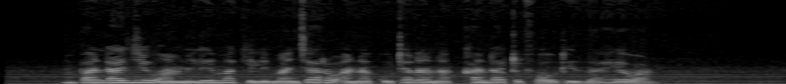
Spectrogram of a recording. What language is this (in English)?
Swahili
